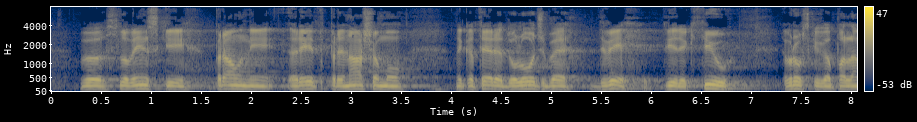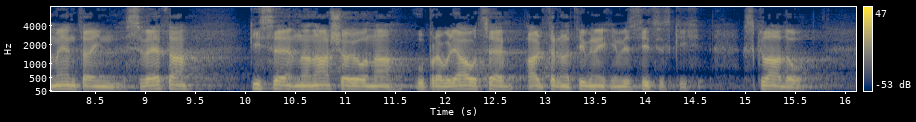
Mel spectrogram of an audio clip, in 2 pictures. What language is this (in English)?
Slovenian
